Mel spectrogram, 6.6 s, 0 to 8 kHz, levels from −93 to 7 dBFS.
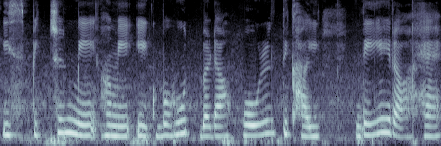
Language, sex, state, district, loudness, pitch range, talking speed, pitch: Hindi, female, Punjab, Fazilka, -13 LUFS, 210-255 Hz, 110 wpm, 225 Hz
